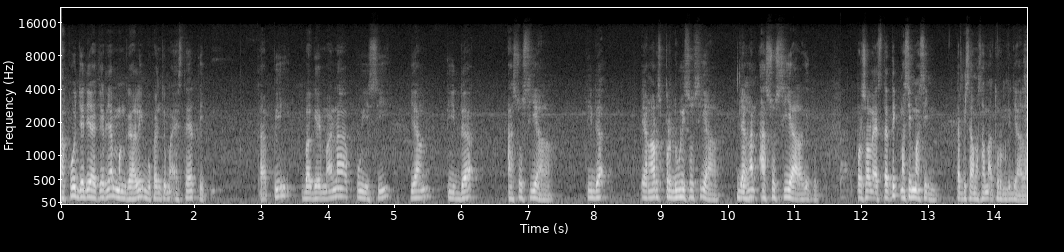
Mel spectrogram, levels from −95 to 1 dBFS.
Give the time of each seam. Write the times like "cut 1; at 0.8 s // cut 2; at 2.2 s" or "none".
cut 1; at 11.8 s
